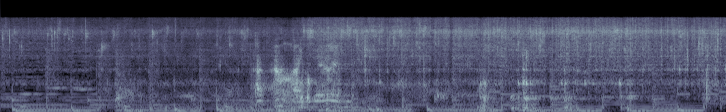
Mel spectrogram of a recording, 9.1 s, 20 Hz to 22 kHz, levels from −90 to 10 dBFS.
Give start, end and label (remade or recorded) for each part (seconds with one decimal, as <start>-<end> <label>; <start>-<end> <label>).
0.0-1.2 recorded; 1.2-6.1 remade; 6.1-9.1 recorded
